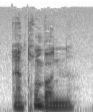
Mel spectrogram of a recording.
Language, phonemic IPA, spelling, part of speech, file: French, /tʁɔ̃.bɔn/, trombone, noun / verb, Fr-trombone.ogg
- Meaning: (noun) 1. trombone 2. paper clip; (verb) inflection of tromboner: 1. first/third-person singular present indicative/subjunctive 2. second-person singular imperative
